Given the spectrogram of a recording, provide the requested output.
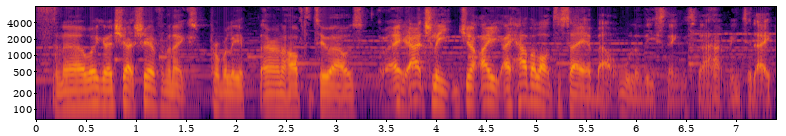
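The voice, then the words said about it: Cracking, congested, crackly voice. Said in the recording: “I have a crackly throat... I have like a dry winter cough... I've got a bit of stuffy nose... every now and then my throat is cracking... my voice is cracking, like, you know, when you're in puberty”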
